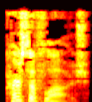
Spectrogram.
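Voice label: "persiflage", British English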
